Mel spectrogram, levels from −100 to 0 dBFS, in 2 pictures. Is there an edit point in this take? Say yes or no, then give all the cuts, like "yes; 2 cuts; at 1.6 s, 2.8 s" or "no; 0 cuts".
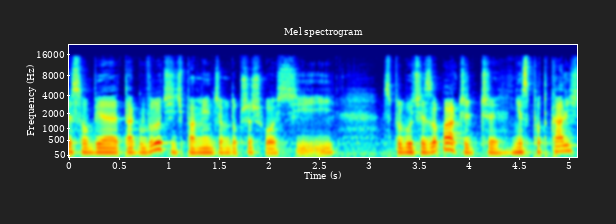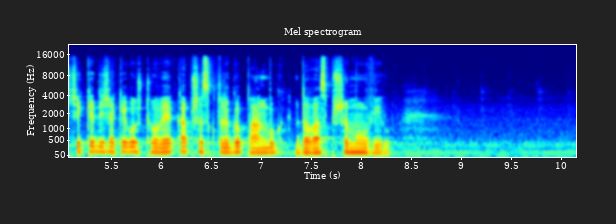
yes; 1 cut; at 7.3 s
